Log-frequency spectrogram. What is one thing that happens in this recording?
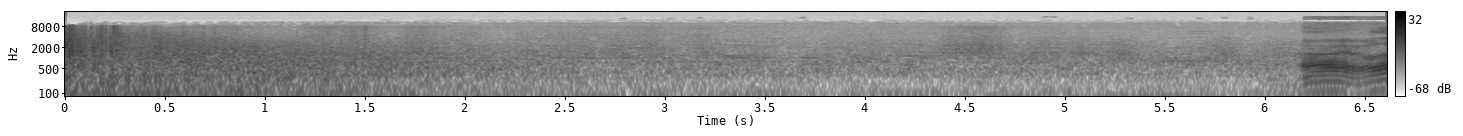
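Fiery debris crackles and hisses as it falls.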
